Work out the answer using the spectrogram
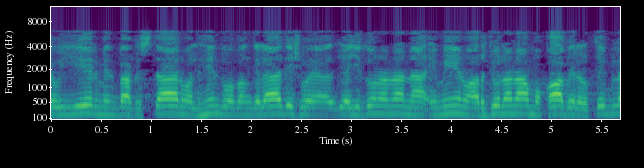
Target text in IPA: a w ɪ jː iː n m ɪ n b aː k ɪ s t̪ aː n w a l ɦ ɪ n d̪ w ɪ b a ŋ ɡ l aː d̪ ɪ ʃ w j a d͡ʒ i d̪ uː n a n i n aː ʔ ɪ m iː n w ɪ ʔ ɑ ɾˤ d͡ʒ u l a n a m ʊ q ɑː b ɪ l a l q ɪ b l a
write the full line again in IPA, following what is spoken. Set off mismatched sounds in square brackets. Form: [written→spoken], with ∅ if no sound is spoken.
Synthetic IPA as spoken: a w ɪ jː iː n m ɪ n b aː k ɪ s t̪ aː n w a l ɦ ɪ n d̪ w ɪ b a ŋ ɡ l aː d̪ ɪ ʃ w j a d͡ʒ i d̪ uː n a n [i→a] n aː ʔ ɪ m iː n w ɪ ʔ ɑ ɾˤ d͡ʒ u l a n a m ʊ q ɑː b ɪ l a l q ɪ b l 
